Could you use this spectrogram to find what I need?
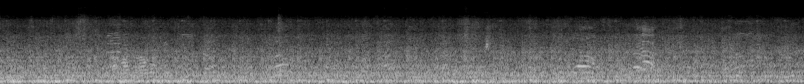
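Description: Men talk on a boat deck.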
